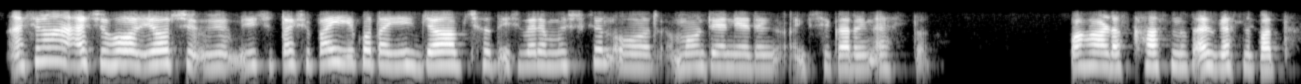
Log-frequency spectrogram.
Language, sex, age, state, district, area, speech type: Kashmiri, female, 30-45, Jammu and Kashmir, Bandipora, rural, conversation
